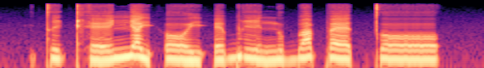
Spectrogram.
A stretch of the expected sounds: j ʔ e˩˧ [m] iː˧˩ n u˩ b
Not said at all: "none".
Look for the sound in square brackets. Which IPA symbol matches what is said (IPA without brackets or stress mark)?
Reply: b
